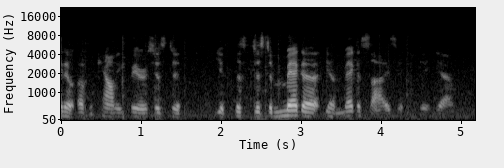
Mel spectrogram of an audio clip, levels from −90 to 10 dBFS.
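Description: From the first moment, the background noise drops away in the gaps and swells back up under the speech. These are noise suppressor artifacts: the suppressor pulls down, frame by frame, every band it judges to be steady noise, here by about 21 dB. It is fighting room noise sitting only about 15 dB below the speech.

The same suppressor also bites into the speech. Between 0.2 and 0.9 s, sounds go faint and swallowed, with the deepest dip about 20 dB and around a third of a second affected in total. Shorter losses follow at 1.09 to 1.41 s (about 15 dB, roughly a tenth of a second) and 2.18 to 2.69 s (about 12 dB, around 150 ms). The longest stretch runs from 3.3 to 4.26 s (about 16 dB, about 400 ms), and a final one from 4.49 to 4.9 s drops about 19 dB over roughly 200 ms. In each case the speech cut by the noise suppressor was soft consonants, endings or quieter passages that it mistook for background and turned down along with it. 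All of this rides on a call path whose top end stops at 8 kHz, with coding grain consistent with Opus running at around 32 kbps.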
